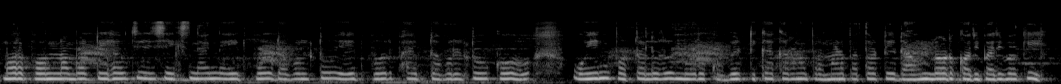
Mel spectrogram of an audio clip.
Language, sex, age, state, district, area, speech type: Odia, female, 45-60, Odisha, Rayagada, rural, read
